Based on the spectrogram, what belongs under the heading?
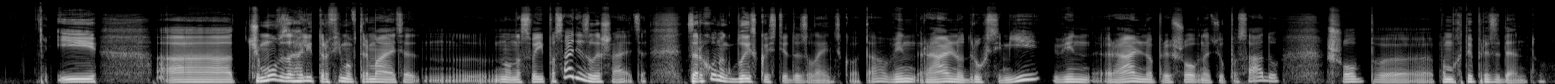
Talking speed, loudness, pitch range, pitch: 120 wpm, -20 LUFS, 110-135 Hz, 120 Hz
